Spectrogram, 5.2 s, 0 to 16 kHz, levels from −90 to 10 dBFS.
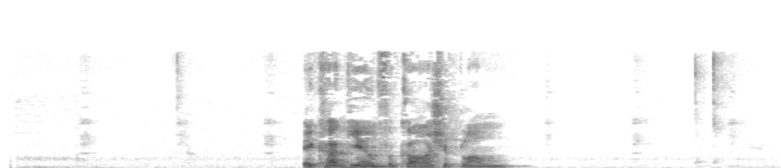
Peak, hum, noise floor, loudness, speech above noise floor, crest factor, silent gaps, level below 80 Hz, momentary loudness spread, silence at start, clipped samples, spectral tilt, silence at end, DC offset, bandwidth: -4 dBFS; none; -75 dBFS; -25 LUFS; 49 dB; 26 dB; none; -68 dBFS; 26 LU; 2 s; under 0.1%; -4.5 dB/octave; 1.8 s; under 0.1%; 11.5 kHz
